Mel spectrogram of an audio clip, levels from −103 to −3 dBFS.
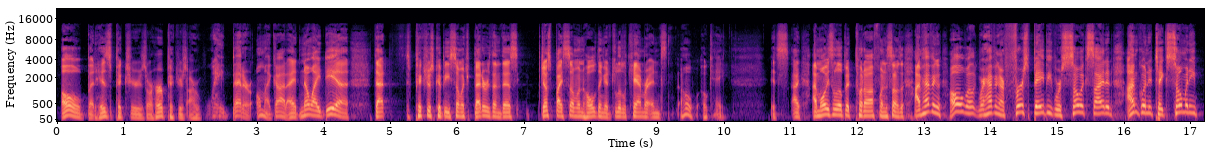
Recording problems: none

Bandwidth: 13.5 kHz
